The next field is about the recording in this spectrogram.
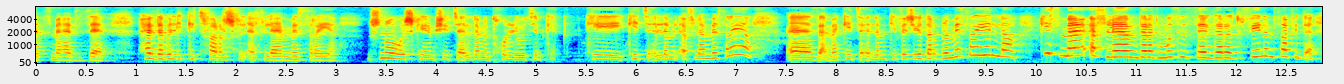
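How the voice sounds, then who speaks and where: A young woman with a Moroccan Arabic accent giving a chatty, emphatic French lesson to camera. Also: a little high. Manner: chatty and emphatic, mimics others mockingly. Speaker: French teacher.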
